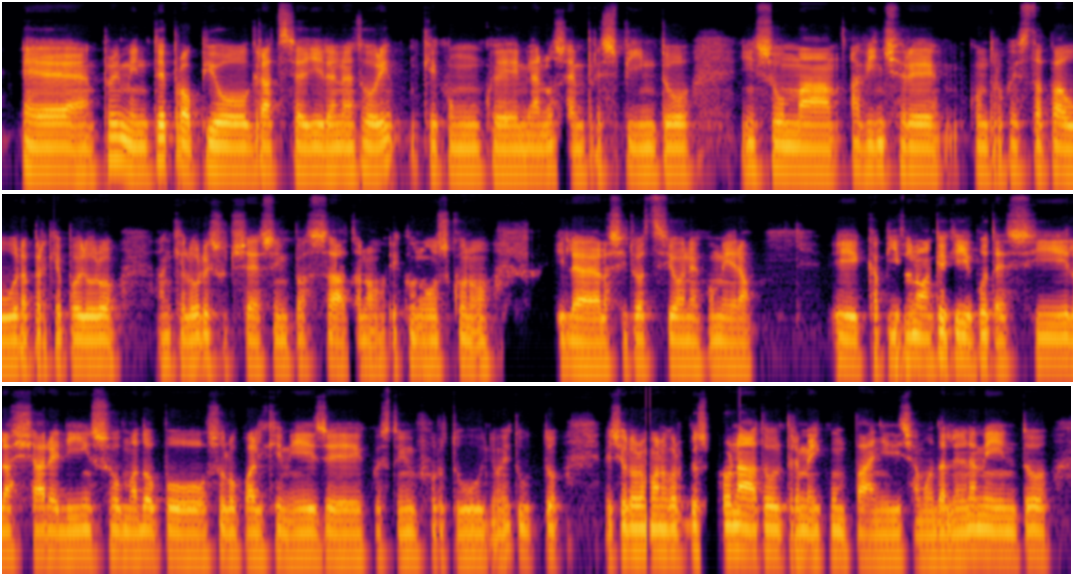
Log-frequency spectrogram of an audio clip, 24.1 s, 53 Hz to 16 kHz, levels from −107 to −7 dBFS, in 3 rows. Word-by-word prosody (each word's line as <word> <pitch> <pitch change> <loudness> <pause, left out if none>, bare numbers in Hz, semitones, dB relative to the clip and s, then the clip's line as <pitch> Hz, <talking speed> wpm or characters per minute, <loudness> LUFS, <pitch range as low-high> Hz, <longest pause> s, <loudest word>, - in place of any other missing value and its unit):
Ehm, 100 -2 +5
probabilmente 110 +1 +1
proprio 100 -2 +2
grazie 100 +1 +1
agli 95 +1 +3
allenatori 100 +3 +1
che - - -5
comunque 95 0 -2
mi 95 0 -3
hanno 95 +1 -1
sempre 95 -3 -3
spinto 95 0 0 0.3
insomma 100 -2 +3
a 105 - -3
vincere 100 -1 +2 0.2
contro 95 0 -7
questa 100 0 -4
paura, 95 -1 +1
perché - - -5
poi 100 - -1
loro 95 -1 +1 0.3
anche 100 0 -8
a - - -2
loro 100 +2 +1
è - - -2
successo 95 -2 0
in 95 - -5
passato, - - -1
no - - -6
e - - -9
conoscono 95 -1 -4 0.5
il - - -6
la 90 -1 +5
situazione 95 0 -1
com'era. 90 -2 -1 0.5
E 100 -2 +1
capivano 105 +1 -1
anche 100 +3 +2
che 110 - +2
io 100 - +4
potessi 100 0 0
lasciare 100 0 +2
lì 95 +1 -2
insomma, 100 -1 +1
dopo 95 -2 -1
solo 95 +1 -3
qualche 95 +1 -2
mese 95 0 +1
questo 95 0 -9
infortunio 95 0 -6
e - - -4
tutto. 100 -2 -7 0.2
Invece - - -1
loro 105 0 +3
m'hanno 105 0 +2
proprio 105 +2 -1
spronato, 110 -2 +4
oltre 105 -1 -1
ai 100 - 0
miei 95 0 +1
compagni 95 -2 -2
diciamo 90 -1 -2
d'allenamento, 100 +1 +1
100 Hz, 155 wpm, -24 LUFS, 95-100 Hz, 0.5 s, Ehm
